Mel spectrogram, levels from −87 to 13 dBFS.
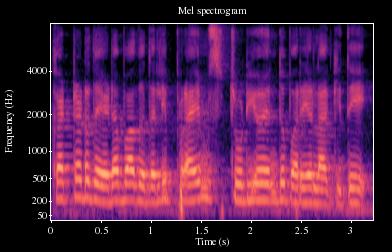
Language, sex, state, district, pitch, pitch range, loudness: Kannada, female, Karnataka, Bangalore, 210 Hz, 190-220 Hz, -14 LUFS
